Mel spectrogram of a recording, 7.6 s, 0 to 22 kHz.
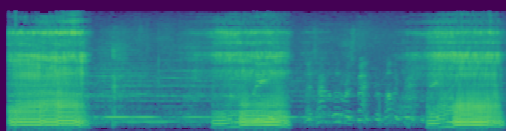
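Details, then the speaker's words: Adult man (stepdad) snoring heavily: loud buzzing snores on each breath, about 20 a minute, quieter breathing between, faint background music; a baby sleeps nearby. "I don't know how that poor baby is sleeping in that noise."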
